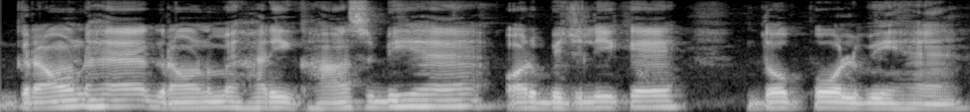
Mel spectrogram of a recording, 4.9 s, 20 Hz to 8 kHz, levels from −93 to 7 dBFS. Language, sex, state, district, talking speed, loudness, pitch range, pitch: Hindi, male, Uttar Pradesh, Budaun, 185 wpm, -16 LUFS, 100-115 Hz, 105 Hz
